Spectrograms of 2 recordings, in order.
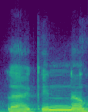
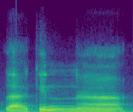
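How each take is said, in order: First: The final vowel is short, running into the next word. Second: The final vowel is long, with a stop after it. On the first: The reader continues without stopping. "kalau wasal dibaca pendek" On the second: The reader stops on this word. "kalau wakaf pada lakinna maka lakinna"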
